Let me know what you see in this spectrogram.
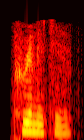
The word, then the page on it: primitive: ‘pri:mıtıv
